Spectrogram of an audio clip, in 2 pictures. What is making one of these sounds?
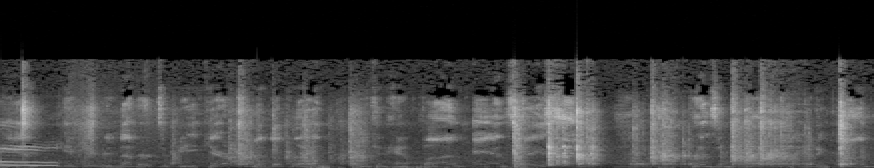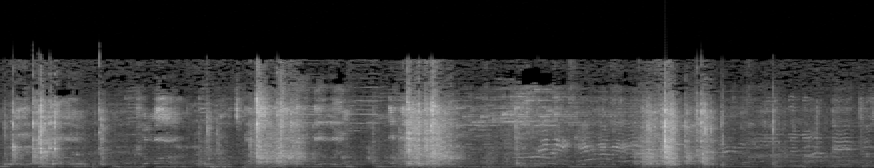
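Plastic toys clatter and knock together.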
